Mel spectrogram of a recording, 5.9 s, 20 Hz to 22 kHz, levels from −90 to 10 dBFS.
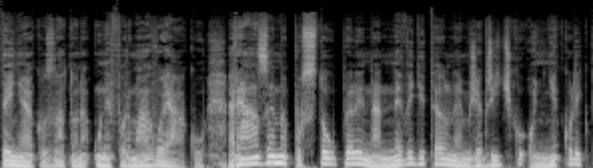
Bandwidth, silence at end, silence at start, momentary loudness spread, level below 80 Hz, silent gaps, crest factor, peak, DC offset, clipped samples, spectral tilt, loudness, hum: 14.5 kHz; 0.15 s; 0 s; 6 LU; -24 dBFS; none; 12 dB; 0 dBFS; under 0.1%; under 0.1%; -6.5 dB/octave; -13 LUFS; none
